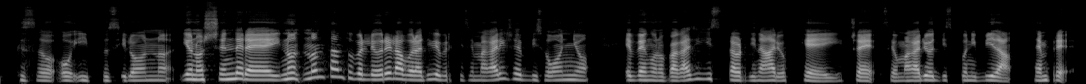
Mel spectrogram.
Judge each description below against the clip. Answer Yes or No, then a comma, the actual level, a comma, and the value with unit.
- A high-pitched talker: Yes, high, 200 Hz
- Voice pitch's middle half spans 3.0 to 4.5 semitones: Yes, average, 3.7 semitones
